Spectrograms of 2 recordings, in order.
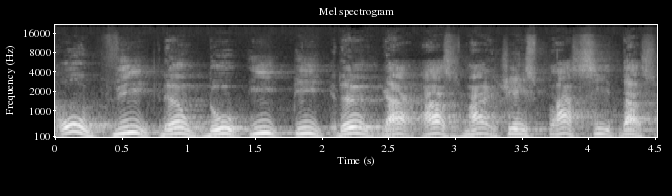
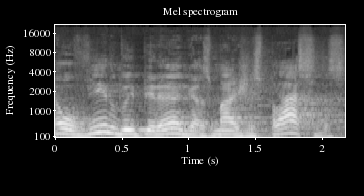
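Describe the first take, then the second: First: Every syllable is pronounced fully and separately. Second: Neighbouring syllables are run together smoothly. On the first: The speaker calls it wrong. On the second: The speaker calls it right.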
